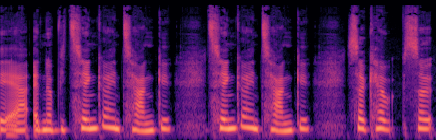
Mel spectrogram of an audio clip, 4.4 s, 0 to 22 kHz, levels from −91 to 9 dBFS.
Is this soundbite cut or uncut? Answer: cut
